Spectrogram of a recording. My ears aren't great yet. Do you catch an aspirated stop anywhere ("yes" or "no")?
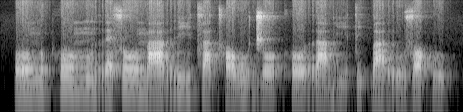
yes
